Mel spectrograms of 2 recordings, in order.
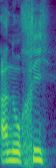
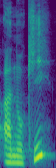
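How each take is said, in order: First: The middle consonant is a throaty ch sound. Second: The middle consonant is a hard k sound. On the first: The speaker calls it right. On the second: The speaker calls it wrong. "On ne dit pas"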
